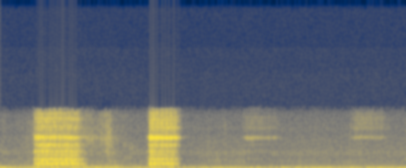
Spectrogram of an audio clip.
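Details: Sperm whale echolocation heard in the complete darkness of its mile-deep feeding dives: two dense bursts of rapid, crackling clicks that sound like buzzing rasps.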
